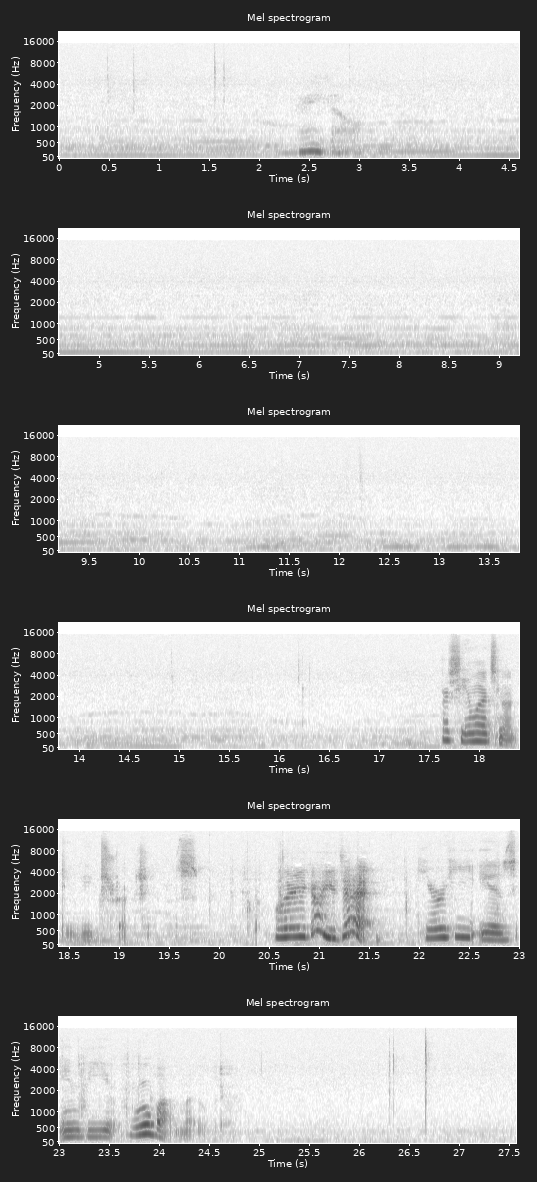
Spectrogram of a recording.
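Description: Plastic toy bricks click and rattle in small hands.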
